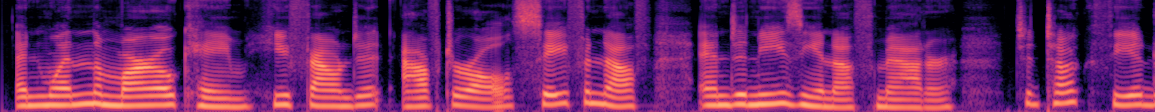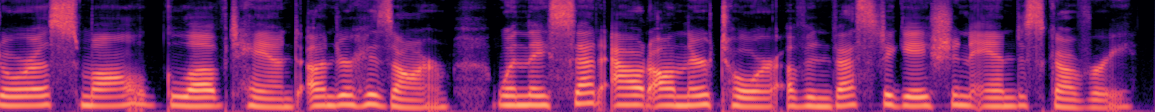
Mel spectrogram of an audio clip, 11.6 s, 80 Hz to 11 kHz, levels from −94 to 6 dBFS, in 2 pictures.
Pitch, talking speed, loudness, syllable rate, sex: 220 Hz, 190 wpm, -18 LUFS, 5.2 syllables/s, female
